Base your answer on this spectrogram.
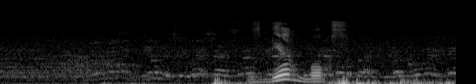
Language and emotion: Russian, neutral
